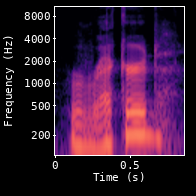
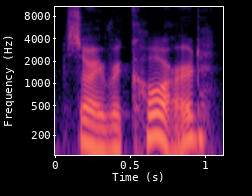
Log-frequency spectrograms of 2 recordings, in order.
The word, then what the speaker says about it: record: So we can talk about a word like record with the stress here, and record with the stress here on the second syllable.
